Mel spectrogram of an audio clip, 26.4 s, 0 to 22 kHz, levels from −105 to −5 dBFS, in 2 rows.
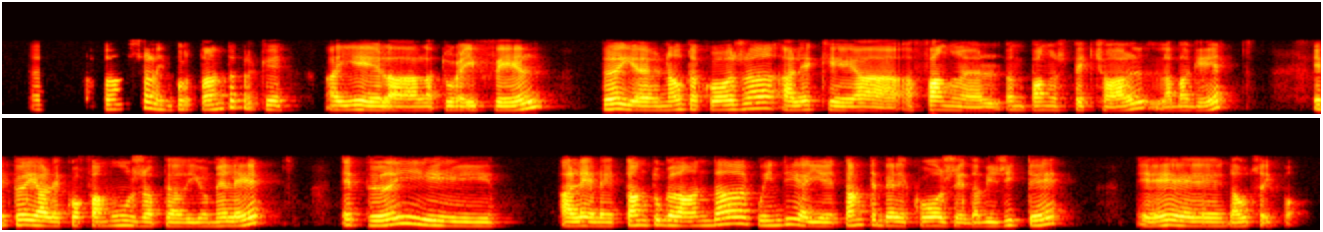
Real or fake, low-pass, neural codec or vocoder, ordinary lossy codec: real; 5.4 kHz; none; none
